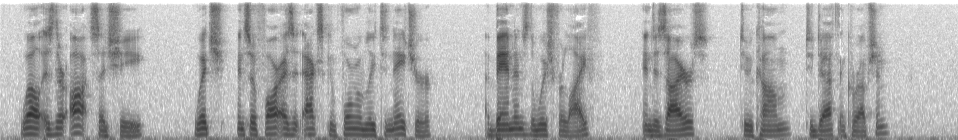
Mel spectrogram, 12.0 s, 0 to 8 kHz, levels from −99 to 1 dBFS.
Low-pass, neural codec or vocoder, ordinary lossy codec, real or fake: 7.2 kHz; none; AAC, 48 kbps; real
